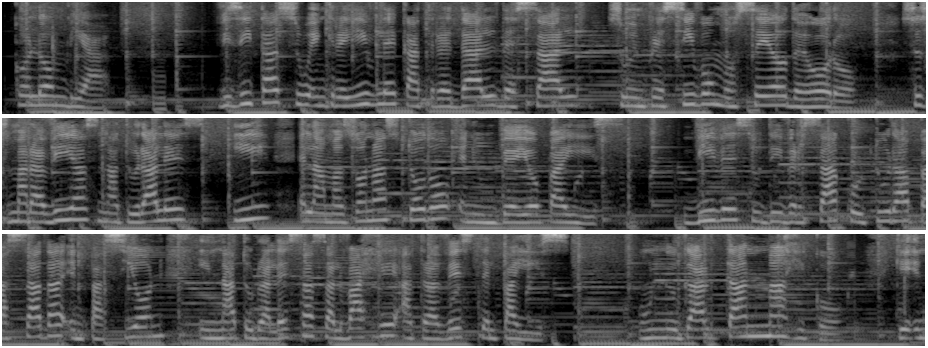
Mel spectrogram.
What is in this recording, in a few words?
colombia vo spanish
